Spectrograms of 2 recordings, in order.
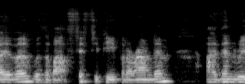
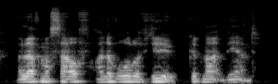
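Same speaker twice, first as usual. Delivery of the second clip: heavily laid-on, exaggerated posh British accent. Mocking a convention panel by Anthony Daniels: posh Anthony Daniels impression. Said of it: "Here's my posh voice".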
